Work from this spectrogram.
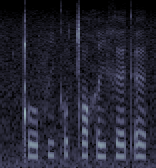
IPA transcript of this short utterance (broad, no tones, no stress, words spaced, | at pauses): ǃo fikʼoǀɔ χi xɛtʼɛ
